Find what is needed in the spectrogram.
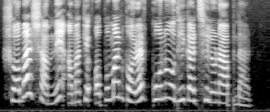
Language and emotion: Bengali, angry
